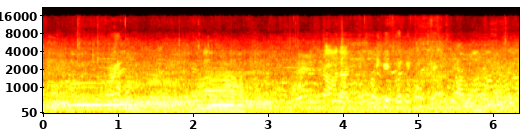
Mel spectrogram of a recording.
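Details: Cows and calves at the Aftabganj cattle market on 25/10/25: a drawn-out low moo near the start, then a shorter one, amid constant crowd chatter, loud speech and market bustle.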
